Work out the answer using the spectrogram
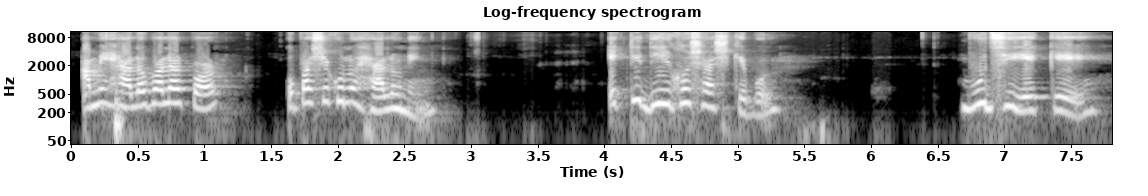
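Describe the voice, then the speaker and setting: High-voiced woman reading an audiobook. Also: a bit bright. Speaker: audiobook narrator. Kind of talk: scripted audiobook narration.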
